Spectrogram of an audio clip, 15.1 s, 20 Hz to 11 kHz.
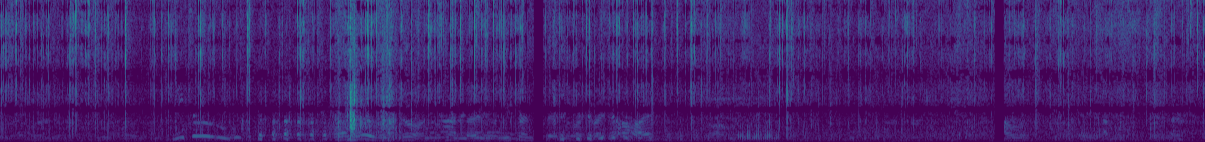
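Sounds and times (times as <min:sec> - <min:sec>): faint voices: 0:00.0 - 0:03.2, 0:03.9 - 0:15.0
burning wood crackling: 0:00.0 - 0:15.0.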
